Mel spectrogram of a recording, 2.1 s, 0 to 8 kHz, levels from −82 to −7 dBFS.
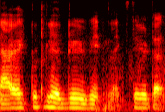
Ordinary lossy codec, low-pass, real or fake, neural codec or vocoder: none; none; real; none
